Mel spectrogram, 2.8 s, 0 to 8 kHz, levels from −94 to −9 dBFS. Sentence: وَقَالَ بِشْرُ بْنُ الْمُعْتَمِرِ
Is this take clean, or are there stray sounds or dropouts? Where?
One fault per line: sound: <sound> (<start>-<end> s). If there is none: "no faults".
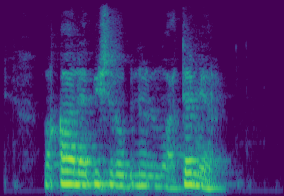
no faults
